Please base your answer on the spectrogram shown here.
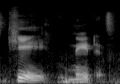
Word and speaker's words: Knative: It's pronounced as Knative.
